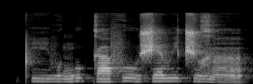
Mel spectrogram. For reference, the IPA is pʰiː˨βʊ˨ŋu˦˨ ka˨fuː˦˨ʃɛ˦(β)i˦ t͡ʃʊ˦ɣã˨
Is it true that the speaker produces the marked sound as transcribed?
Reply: yes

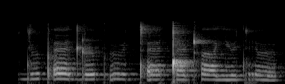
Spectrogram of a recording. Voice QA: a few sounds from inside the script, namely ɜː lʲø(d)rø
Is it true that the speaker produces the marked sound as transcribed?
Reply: yes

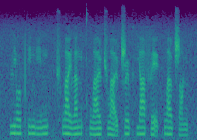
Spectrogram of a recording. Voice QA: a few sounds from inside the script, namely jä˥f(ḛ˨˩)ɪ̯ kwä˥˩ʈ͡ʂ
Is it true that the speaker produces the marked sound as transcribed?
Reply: yes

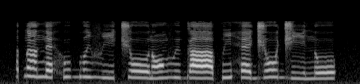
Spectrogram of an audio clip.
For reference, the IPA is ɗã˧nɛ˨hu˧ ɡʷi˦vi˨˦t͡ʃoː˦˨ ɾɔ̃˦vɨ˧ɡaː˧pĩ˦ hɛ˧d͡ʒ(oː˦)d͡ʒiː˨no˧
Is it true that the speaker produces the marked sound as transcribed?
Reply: yes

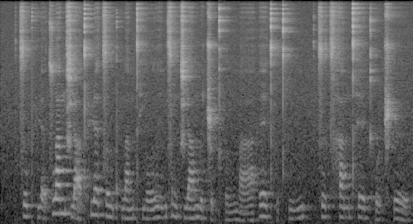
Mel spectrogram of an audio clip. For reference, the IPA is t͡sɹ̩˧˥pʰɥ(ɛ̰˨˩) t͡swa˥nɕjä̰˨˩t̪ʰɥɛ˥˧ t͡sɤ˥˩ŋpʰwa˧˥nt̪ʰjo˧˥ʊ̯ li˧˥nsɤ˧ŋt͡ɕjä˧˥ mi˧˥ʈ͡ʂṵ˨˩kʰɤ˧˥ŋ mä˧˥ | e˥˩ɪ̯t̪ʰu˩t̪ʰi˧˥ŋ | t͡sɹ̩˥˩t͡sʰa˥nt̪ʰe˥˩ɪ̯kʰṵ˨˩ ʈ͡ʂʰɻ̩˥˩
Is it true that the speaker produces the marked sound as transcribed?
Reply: yes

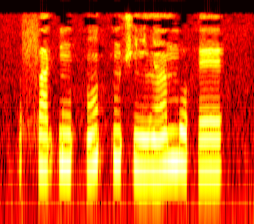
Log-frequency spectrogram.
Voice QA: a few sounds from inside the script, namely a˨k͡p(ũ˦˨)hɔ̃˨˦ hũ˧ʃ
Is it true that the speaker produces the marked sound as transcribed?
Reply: no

